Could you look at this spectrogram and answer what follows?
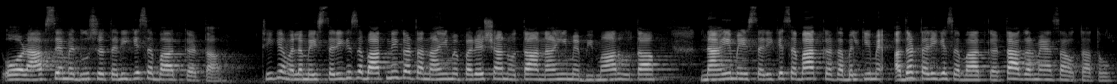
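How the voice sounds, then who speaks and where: A woman teacher explaining a school text, reading English lines slowly and explaining them quickly while mixing in Hindi. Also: a little high, fairly even intonation, bright, forceful tone, big-room sound.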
